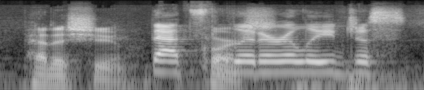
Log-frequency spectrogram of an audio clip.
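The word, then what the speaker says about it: pâte à choux: and fillings and cake and how do you pronounce this one here? Petachoux. Petachoux.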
